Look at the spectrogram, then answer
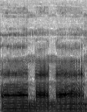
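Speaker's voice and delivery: soft, level, flat deadpan monotone. Describing a past podcast interview, imitating how monotone they sounded. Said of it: "I was like so monotone".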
